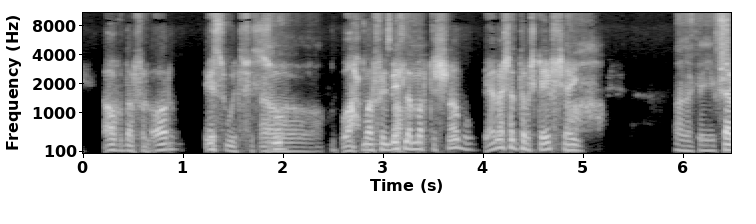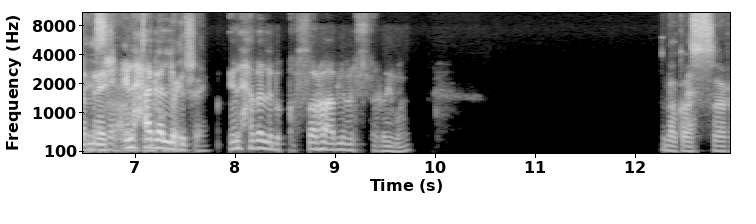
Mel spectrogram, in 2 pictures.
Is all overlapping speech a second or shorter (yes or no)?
no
